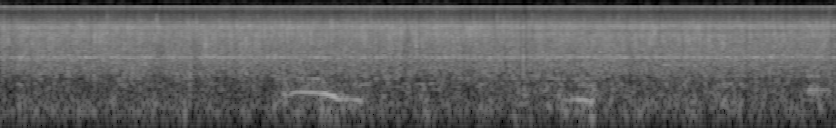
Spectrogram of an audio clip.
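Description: Steady, dense rain falling outdoors, a constant close hiss of drops on surfaces that never lets up, with faint brief tonal chirps in the background.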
